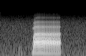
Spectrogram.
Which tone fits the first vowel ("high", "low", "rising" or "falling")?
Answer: low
